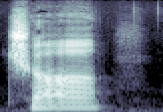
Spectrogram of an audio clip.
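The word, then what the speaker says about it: چا (茶): چا تلفظ کانتونی گیاه چای امروزیه.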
